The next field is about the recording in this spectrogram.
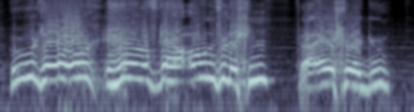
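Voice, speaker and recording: A croaky, bellowing put-on character voice at a moderate pace with ordinary pitch variation, over faint music in the background. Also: man, extremely high pitch for a man. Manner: bellowing, welcoming.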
